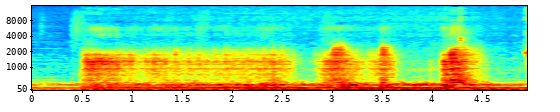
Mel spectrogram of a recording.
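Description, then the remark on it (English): A long, loud fart from a woman sitting on a sofa rumbles on for several seconds, a steady low buzzing drone with rougher sputtering bursts swelling in and out, and no voices. “That's as much of a fart that I could do in probably half a week.”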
